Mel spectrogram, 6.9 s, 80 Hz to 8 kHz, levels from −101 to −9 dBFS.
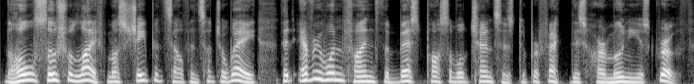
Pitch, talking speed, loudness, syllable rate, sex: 170 Hz, 200 wpm, -19 LUFS, 5.5 syllables/s, male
